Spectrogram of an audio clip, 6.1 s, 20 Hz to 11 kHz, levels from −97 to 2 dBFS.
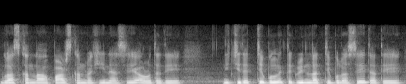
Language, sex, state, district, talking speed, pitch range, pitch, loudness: Nagamese, male, Nagaland, Dimapur, 165 wpm, 115-130 Hz, 120 Hz, -14 LUFS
